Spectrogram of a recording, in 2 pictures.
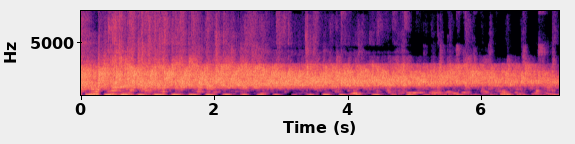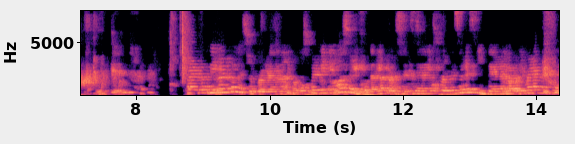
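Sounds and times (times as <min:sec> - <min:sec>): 
applause: 0:00.0 - 0:07.8
speech: 0:00.1 - 0:14.3.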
